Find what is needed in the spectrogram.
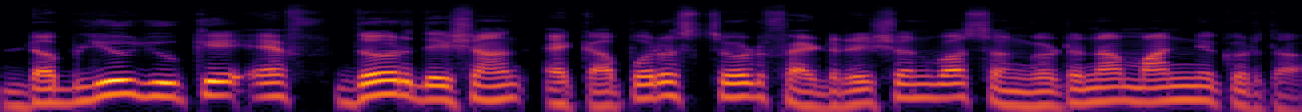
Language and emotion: Goan Konkani, neutral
